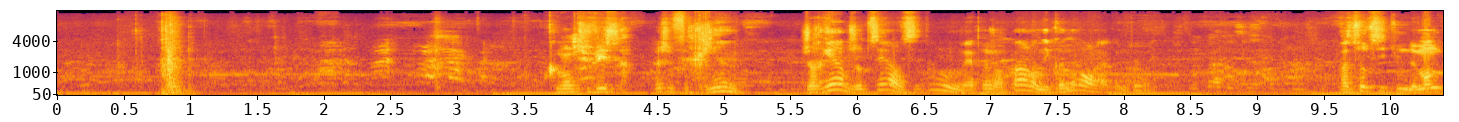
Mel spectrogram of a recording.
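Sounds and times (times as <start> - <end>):
heavy door banging shut into a man's face: 0.7 - 1.2
speech: 3.8 - 8.8, 9.6 - 10.3.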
